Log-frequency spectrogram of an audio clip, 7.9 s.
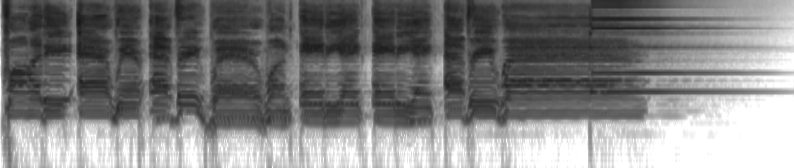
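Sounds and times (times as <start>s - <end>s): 
a cappella logo jingle: 0.0s - 7.9s.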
